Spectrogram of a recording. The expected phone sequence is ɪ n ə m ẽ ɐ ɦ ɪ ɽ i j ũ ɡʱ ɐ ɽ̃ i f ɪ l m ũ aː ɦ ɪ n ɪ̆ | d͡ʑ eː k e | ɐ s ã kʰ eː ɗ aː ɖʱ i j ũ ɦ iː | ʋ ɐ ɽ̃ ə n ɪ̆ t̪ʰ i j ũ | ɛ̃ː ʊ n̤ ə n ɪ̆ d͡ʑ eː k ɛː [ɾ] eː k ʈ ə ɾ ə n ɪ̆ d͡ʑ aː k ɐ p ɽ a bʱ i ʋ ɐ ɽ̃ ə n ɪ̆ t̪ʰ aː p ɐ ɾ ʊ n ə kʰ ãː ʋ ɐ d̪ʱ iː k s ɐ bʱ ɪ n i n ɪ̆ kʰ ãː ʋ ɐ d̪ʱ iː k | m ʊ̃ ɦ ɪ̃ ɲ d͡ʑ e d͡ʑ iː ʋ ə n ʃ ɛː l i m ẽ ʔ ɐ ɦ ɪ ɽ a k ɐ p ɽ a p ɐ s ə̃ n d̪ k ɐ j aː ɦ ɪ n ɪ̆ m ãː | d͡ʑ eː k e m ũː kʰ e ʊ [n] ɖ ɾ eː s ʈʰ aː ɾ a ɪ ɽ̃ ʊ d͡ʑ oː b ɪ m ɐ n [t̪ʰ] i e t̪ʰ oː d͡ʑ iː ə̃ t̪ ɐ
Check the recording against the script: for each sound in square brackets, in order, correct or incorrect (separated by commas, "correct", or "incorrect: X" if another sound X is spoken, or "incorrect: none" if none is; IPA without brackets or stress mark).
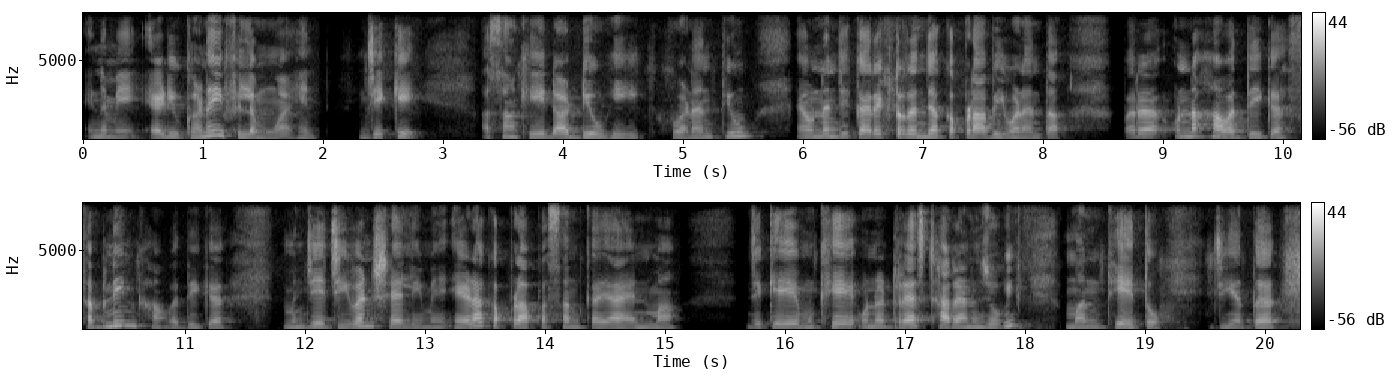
correct, correct, correct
